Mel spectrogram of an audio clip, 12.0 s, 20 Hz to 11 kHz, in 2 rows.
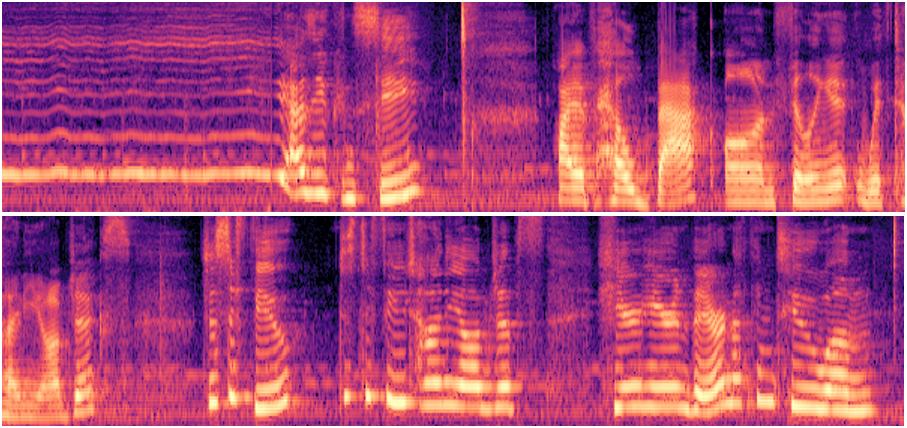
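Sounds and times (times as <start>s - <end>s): woman singing a high held note: 0.0s - 2.3s
woman talking: 1.8s - 2.9s, 3.7s - 11.9s.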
